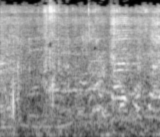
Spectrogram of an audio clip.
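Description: Indistinct voices of people talking, with footsteps sounding as short knocks a few times.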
